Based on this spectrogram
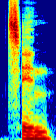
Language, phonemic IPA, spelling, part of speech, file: Navajo, /t͡sʼɪ̀n/, tsʼin, noun, Nv-tsʼin.ogg
- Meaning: 1. bone(s) 2. skeleton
